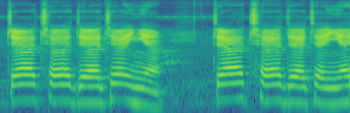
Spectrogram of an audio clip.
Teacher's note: च, छ, ज, झ, ञ ये 5 व्यंजन तालु से बोले जाते हैं। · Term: तालव्य वर्ण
